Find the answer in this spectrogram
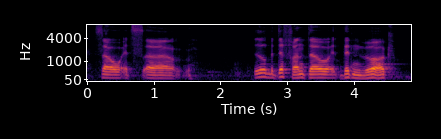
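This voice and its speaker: Speaking in a German accent, a man with a medium-pitched voice keeps his intonation fairly even and leaves long, frequent pauses. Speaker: conference speaker. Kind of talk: lightning talk. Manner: halting.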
